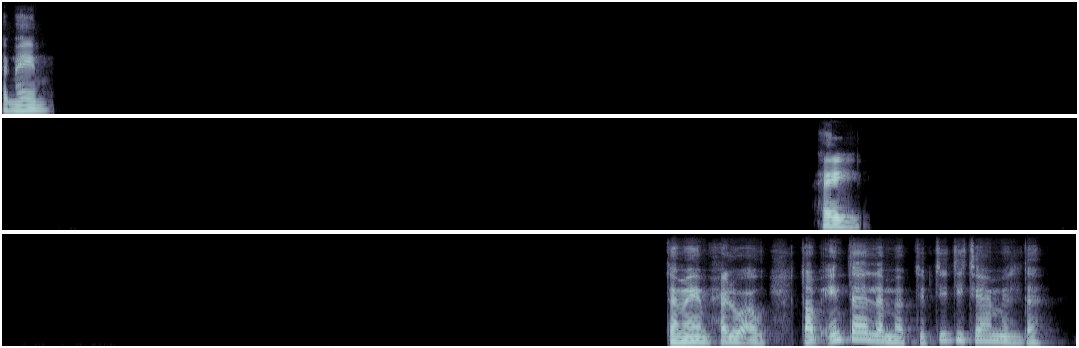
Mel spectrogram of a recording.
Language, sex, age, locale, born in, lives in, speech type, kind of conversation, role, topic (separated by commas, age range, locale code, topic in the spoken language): Arabic, male, 40-44, ar-EG, Egypt, Egypt, conversation, advice, advisor, إزاي أقدر أحافظ على أكل متوازن وأنا مسافر أو في المناسبات؟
